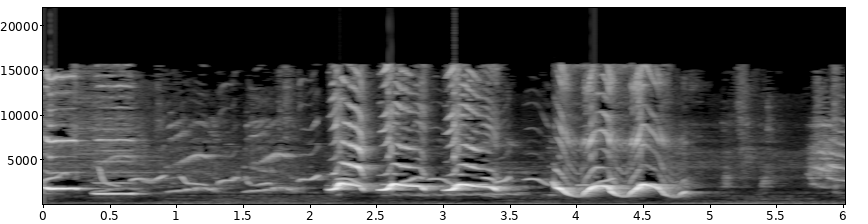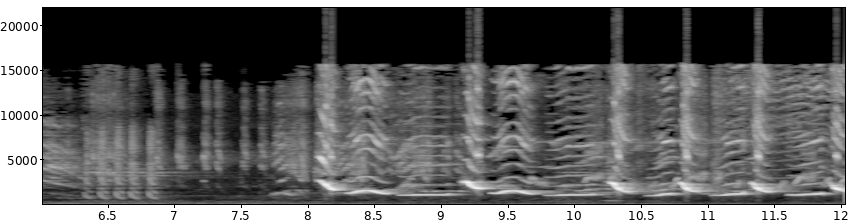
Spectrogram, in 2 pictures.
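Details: A Black-throated laughingthrush sings with constantly changing voice: rapid sweeping whistled notes and wavering trills, a short quieter stretch of soft chatter midway, then a renewed burst of loud, jumping, varied phrases.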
